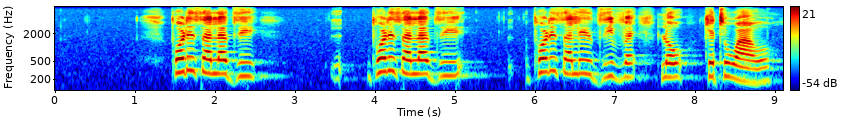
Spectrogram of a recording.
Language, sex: Venda, female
